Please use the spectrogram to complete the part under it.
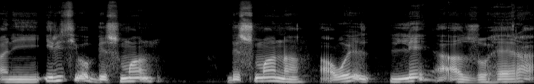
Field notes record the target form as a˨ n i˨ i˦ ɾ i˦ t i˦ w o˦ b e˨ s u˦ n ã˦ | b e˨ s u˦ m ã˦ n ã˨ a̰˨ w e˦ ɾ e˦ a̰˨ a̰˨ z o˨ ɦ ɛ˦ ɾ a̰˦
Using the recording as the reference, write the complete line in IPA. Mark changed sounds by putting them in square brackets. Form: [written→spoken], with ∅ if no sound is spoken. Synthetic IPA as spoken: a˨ n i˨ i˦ ɾ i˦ t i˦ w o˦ b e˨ s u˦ [n→m] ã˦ | b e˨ s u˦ m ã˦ n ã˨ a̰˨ w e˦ [ɾ→l] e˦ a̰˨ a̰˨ z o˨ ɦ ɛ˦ ɾ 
